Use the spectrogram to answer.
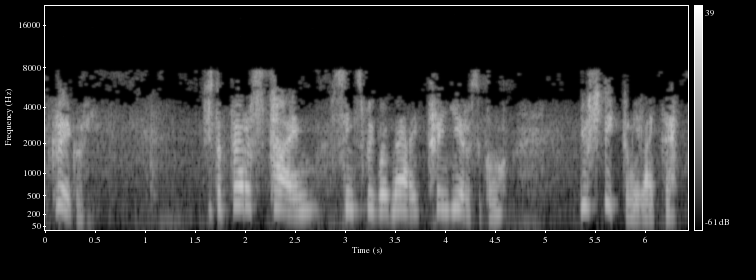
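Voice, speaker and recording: High-voiced, reproachful immigrant wife. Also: female voice, expressive, moderate pace. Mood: worried, reproachful. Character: worried, gently scolding wife of Greek immigrant shoemaker. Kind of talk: old-time radio drama acting. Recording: muffled, noisy old radio recording.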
